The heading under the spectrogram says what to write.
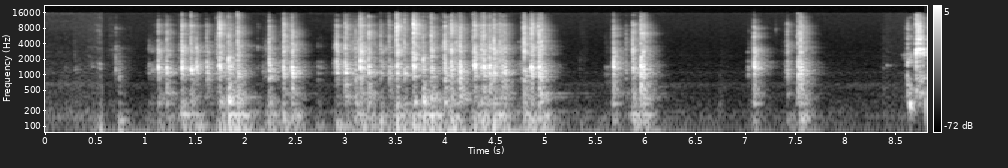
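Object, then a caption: Mechanical keyboard with plastic keycaps. Both hands type with their fingertips on a solid, full-size Asus ROG Strix Flare mechanical gaming keyboard with plastic keycaps and RGB backlighting, sitting on a desk. Rapid bursts of crisp, bright plastic key clacks come in runs, separated by brief pauses. Each tap is short and dry.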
